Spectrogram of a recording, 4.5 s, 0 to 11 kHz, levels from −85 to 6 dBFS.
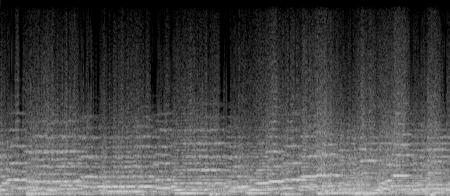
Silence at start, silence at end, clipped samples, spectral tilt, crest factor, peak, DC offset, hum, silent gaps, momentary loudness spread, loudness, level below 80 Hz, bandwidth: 0 s; 0 s; under 0.1%; -7 dB/octave; 4 dB; -10 dBFS; under 0.1%; none; none; 2 LU; -15 LUFS; -44 dBFS; 10 kHz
